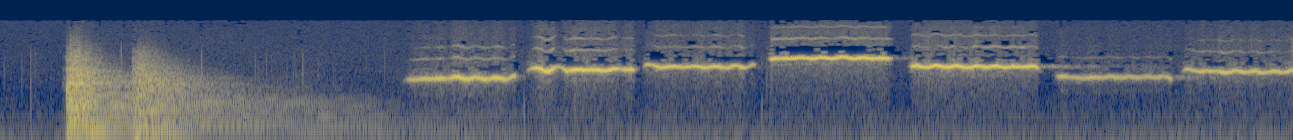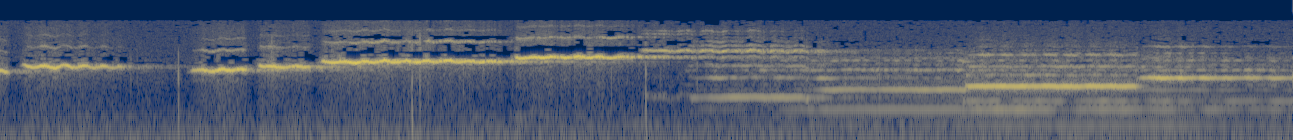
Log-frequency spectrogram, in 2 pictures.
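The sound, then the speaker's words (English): A lone whistler carries a slow, sustained melody, the theme of the Signal Oil radio program The Whistler, each note held and gliding between pitches, clear and loud with no talking over it, after a brief sharp opening hit. “Let that whistle be your signal each Sunday for the Signal Oil program, The Whistler.”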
